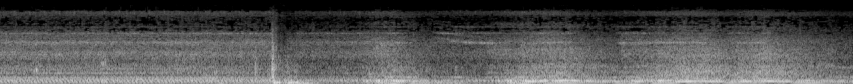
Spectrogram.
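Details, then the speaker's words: Ford Ranger T6 diesel (2.2 or 3.2) after replacing failed electronic turbo actuator for P2598 limp mode: starts cleanly, revs rise and fall smoothly with even clatter, no misfire or hesitation, no error codes; normal running. "The car is revving freely, it's got all its power back, and it's 100%"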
